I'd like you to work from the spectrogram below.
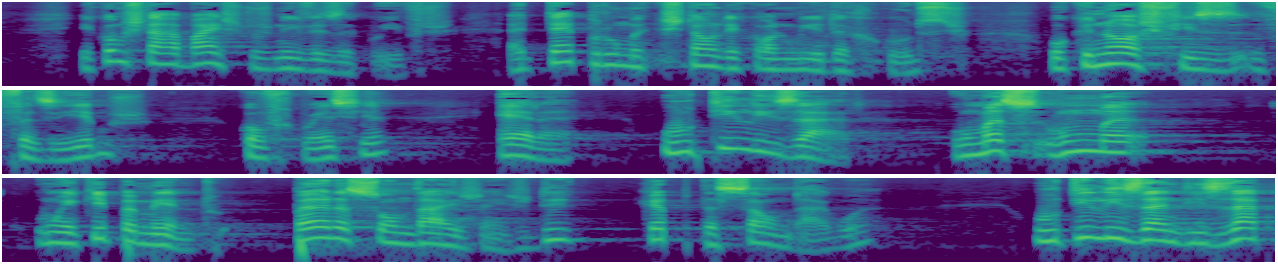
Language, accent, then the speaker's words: Portuguese; Portugal; Meu caro amigo, eu sou português tanto como o senhor.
